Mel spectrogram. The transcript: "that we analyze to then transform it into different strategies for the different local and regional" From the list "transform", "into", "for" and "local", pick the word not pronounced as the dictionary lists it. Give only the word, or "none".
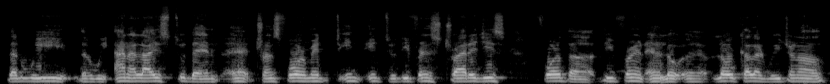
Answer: none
